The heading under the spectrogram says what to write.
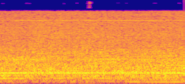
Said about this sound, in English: Your husband loves the vacuum. I know. He does. He really loves the vacuum.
